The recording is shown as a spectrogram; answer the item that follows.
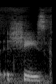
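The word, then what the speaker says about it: Sidhe's: My trilogy is the Keening Trilogy, and the first book is She's Call, and it's spelled S-I-D-H-E apostrophe S, because that's the Celtic spelling for the fairy folk.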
